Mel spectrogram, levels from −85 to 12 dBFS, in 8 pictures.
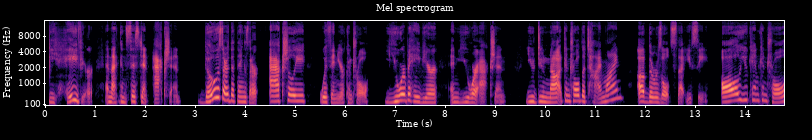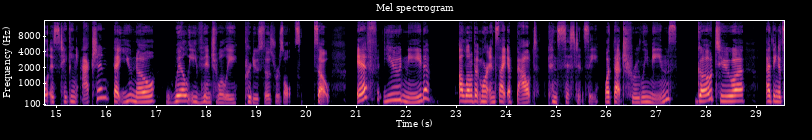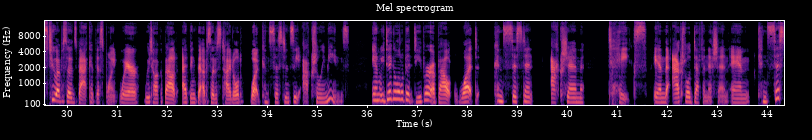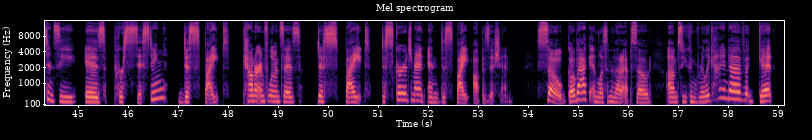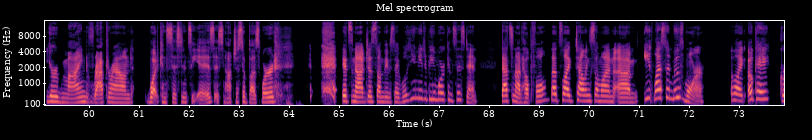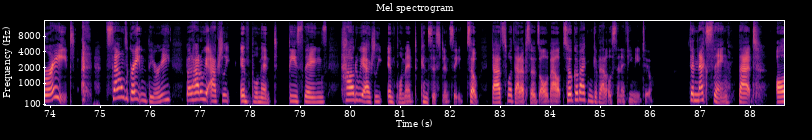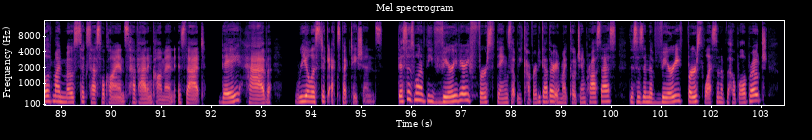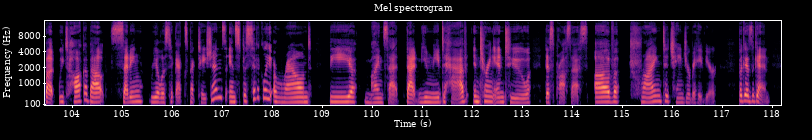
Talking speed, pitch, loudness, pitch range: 145 wpm, 215 Hz, -19 LUFS, 195-255 Hz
